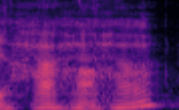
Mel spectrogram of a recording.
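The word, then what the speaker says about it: ห้า: In Thailand, if you see three times five, they say haha. That's slang for haha because five you pronounce as ha.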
